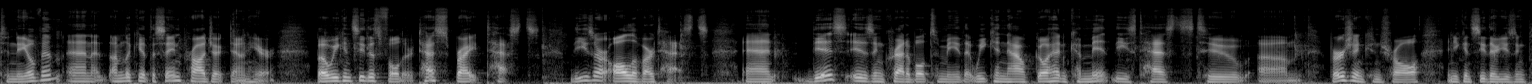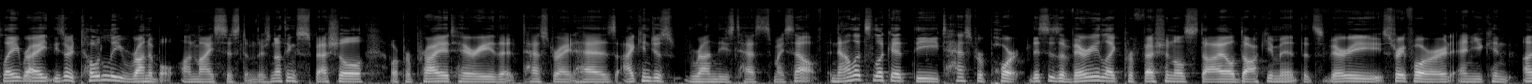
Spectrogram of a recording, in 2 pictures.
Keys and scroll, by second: 0.2 super+Tab, 1.6 ctrl+a, 2.3-3.7 typing, 5.4 Return, 5.4-6.2 typing, 6.8 Return, 7.6-9.0 typing, 10.9-14.2 typing, 14.5 ctrl+c, 16.1 ctrl+d, 16.7 ctrl+d, 17.3 ctrl+d, 19.6 ctrl+u, 19.8 ctrl+u, 20.0 ctrl+u, 22.7 e, 23.7-26.7 typing, 27.7-30.6 typing.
